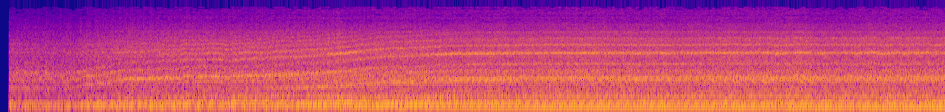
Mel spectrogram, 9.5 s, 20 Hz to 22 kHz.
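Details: Honda VFR800 misfiring only at around 3,800 rpm: revs rise smoothly, then hold at mid revs with a choppy, uneven beat. Owner suspects a failing throttle position sensor; not confirmed.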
